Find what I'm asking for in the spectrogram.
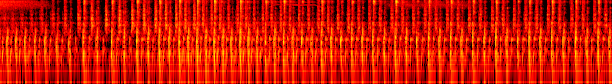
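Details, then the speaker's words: Vintage Atco kick-start mower with Villiers Midget two-stroke engine idling throttled right down; slow steady popping about four beats a second without stumbling; normal idle. "there's not many lawn mowers nowadays that sound like that isn't that just a beautiful beautiful thing"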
